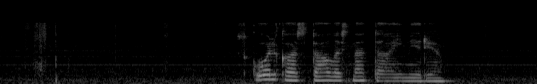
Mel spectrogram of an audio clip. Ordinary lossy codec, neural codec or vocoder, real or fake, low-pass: none; none; real; 7.2 kHz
